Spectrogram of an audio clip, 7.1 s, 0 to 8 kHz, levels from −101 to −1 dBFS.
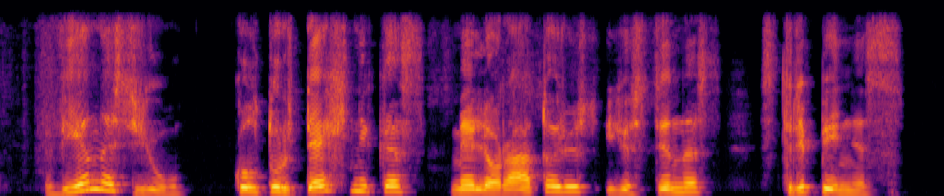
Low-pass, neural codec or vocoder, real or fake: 7.2 kHz; none; real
